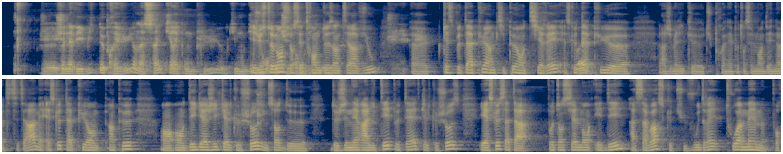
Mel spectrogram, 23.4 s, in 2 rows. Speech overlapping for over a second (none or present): present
